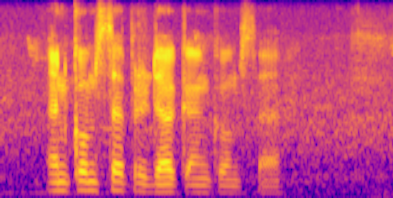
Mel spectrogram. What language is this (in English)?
Afrikaans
